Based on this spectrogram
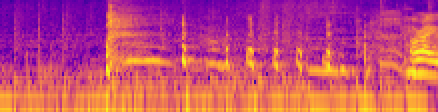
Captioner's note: festive music continues; laughing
